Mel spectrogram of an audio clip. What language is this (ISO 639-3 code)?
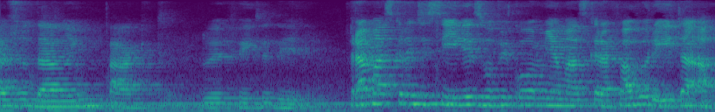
por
